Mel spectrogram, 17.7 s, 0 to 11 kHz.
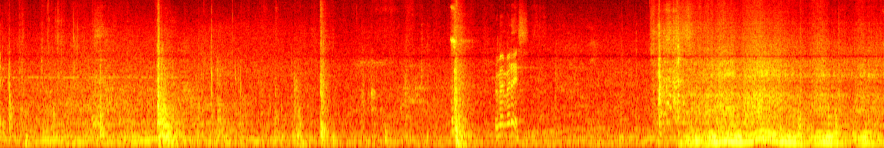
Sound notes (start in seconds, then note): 12.9 starts car; 16.0 revs engine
